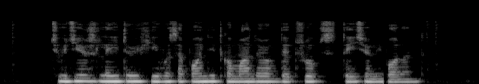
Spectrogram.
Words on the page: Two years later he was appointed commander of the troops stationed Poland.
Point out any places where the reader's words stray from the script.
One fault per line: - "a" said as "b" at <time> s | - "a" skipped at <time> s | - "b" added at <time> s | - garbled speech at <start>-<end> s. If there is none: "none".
none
